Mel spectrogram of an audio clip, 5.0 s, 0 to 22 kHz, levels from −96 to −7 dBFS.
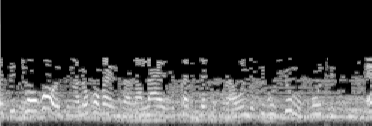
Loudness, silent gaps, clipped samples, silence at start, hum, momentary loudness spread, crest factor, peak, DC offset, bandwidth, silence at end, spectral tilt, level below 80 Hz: -18 LUFS; none; under 0.1%; 0 s; none; 8 LU; 14 dB; -4 dBFS; under 0.1%; 4.1 kHz; 0 s; -11 dB/octave; -66 dBFS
